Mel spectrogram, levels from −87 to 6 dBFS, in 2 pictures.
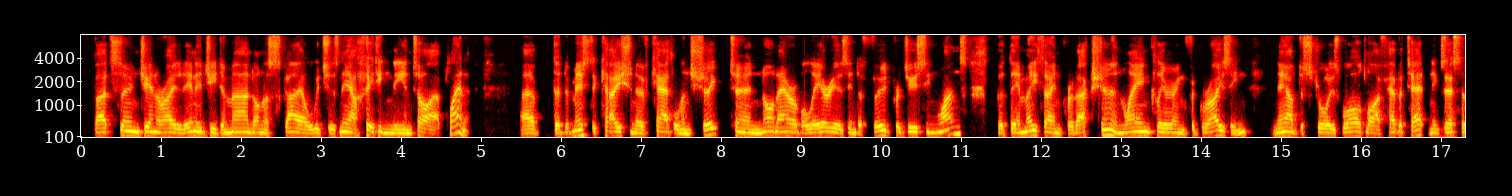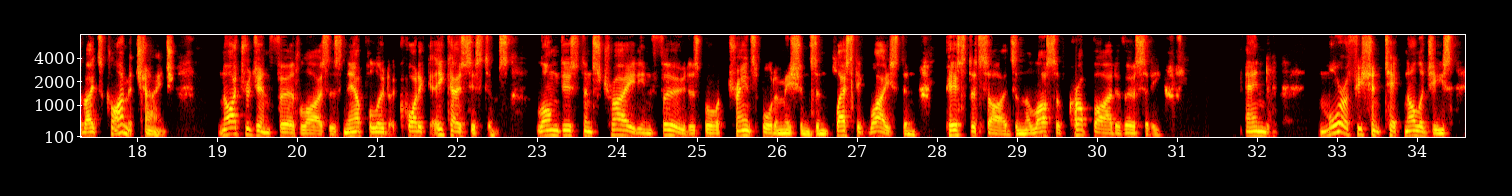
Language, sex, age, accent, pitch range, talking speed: English, male, 50-69, Australian, 105-135 Hz, 130 wpm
